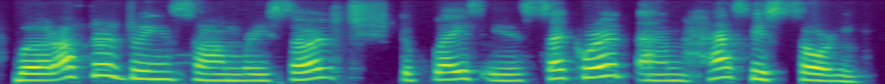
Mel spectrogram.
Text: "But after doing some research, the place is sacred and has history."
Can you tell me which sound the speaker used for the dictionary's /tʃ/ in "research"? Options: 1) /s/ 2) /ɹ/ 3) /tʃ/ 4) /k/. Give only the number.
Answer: 3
